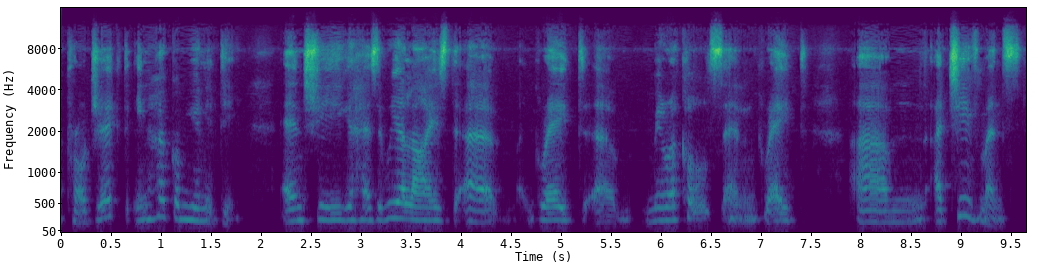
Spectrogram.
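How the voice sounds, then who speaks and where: A woman's voice: a little high, vocal fry, darkish tone, breathy edge. A woman moderating an online conference panel, speaking hesitantly with many filler sounds over a video call.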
